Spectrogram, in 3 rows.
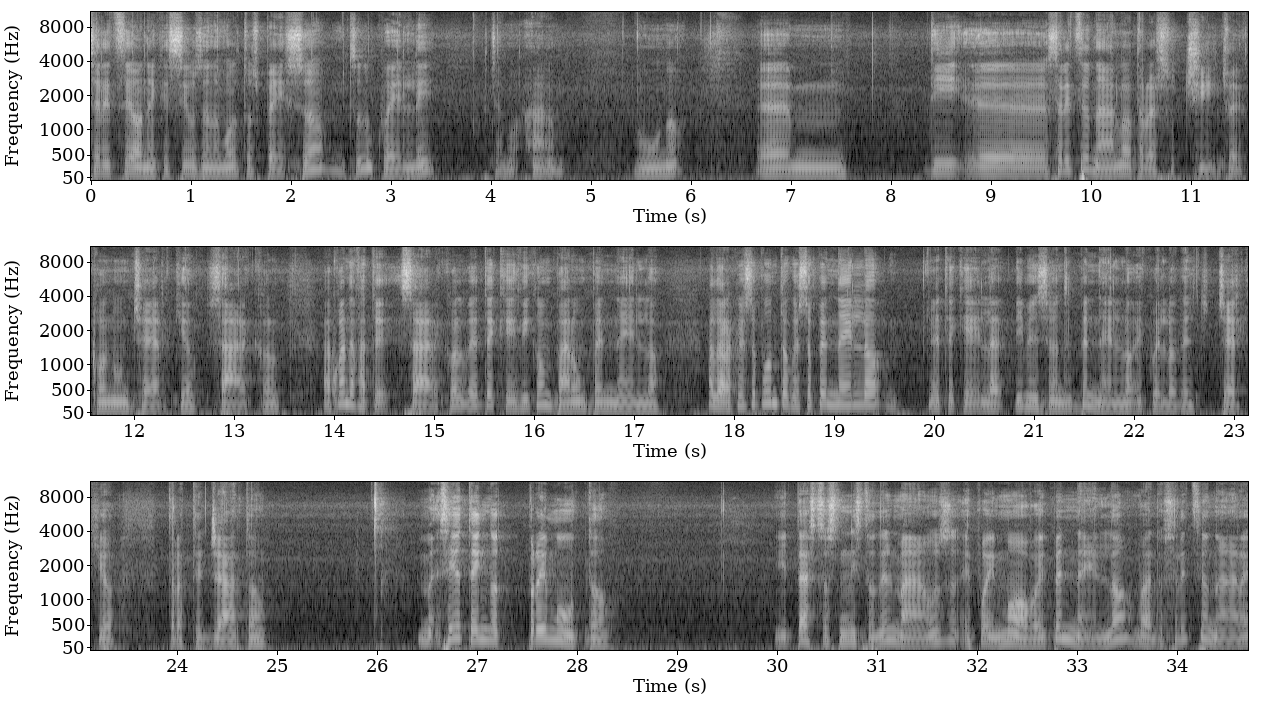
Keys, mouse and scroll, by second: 1.3 middle click, 3.9 a, 5.5 End, 7.4 middle click, 8.9 End, 14.8 c, 27.0 click.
